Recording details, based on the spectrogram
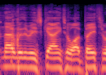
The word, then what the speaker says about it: Ibiza: And he reckons, well, Dusty reckons I should go to Ibiza. Is that how you say it? – Yeah, Ibiza.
